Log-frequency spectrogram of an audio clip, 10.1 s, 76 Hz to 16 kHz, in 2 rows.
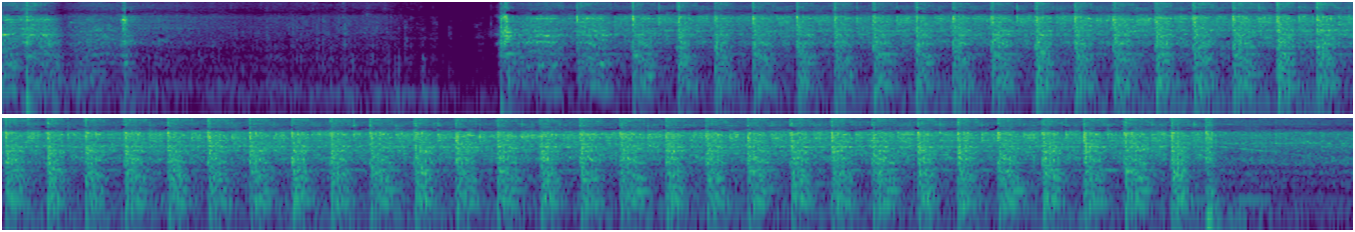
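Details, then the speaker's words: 2006 Ford Falcon starter churns steadily at about three beats a second for eight seconds and never fires; injector control good, fuel smells off; tank drained through a screw underneath and the fuel was mostly water. "So putting everything together here, I can smell very off this fuel. Doesn't smell very strong, so I'm gonna get a sample now. I think there's just a lot of water in this tank."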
